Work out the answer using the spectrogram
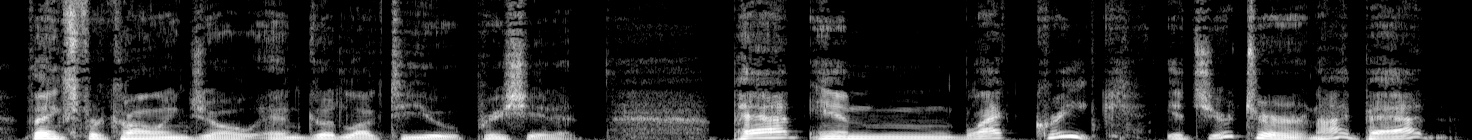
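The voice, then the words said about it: Slightly hoarse voice. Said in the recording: “A little hoarse, little hoarseness here.”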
